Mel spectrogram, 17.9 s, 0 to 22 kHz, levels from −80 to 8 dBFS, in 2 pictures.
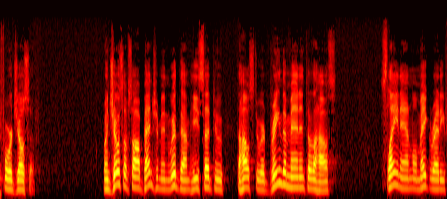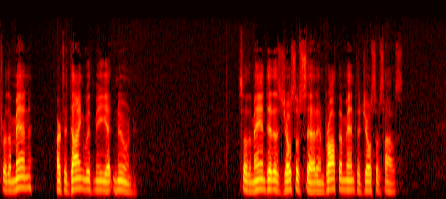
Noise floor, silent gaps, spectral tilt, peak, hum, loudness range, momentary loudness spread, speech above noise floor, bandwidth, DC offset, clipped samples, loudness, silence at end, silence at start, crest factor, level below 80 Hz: -58 dBFS; none; -5 dB/octave; -2 dBFS; none; 5 LU; 11 LU; 36 dB; 16 kHz; under 0.1%; under 0.1%; -22 LUFS; 0.95 s; 0 s; 22 dB; -76 dBFS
